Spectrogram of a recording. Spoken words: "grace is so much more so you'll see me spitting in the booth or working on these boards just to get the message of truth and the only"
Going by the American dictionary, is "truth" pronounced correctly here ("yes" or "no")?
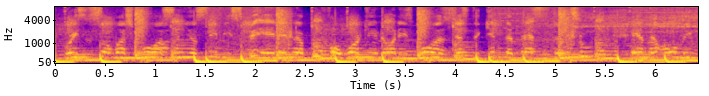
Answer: no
